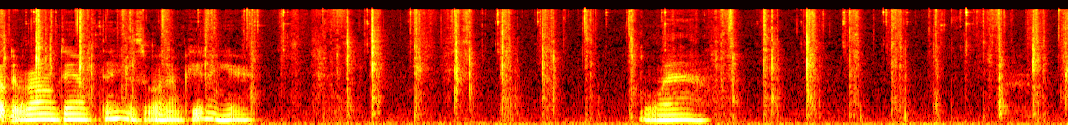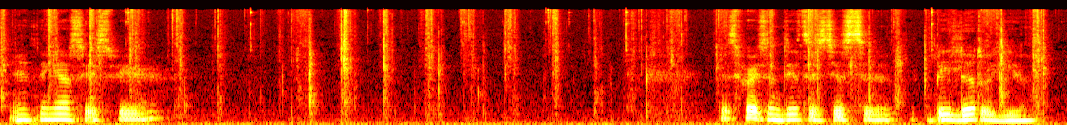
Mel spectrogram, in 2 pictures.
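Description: Playing cards riffle and flick as they are shuffled.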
